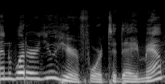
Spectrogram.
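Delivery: syrupy sweet voice. Retelling how someone greeted them, in a mock saccharine corporate voice. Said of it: "corporate kind of saccharine voice".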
